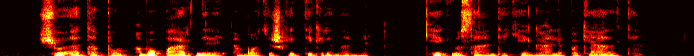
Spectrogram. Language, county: Lithuanian, Alytus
